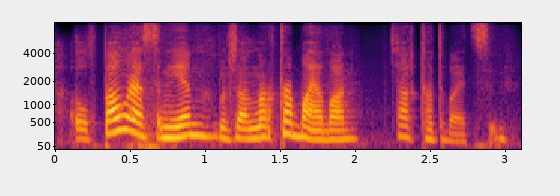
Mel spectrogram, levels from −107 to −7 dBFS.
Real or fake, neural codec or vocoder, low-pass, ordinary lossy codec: fake; codec, 16 kHz, 0.5 kbps, X-Codec, HuBERT features, trained on general audio; none; none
